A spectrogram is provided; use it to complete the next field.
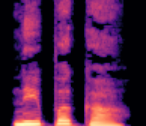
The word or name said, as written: ನಿಪಕ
